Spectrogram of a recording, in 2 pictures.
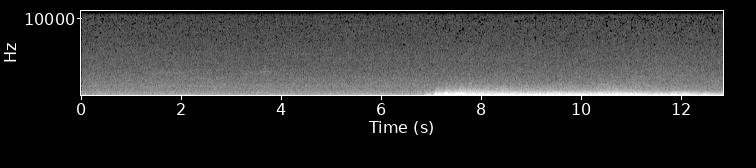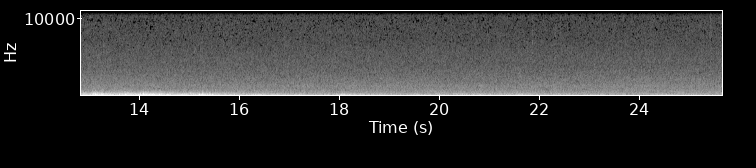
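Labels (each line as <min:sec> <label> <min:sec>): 0:00.0 Heavy rain is falling. 0:25.7
0:07.0 Thunder rumbles loudly. 0:14.5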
